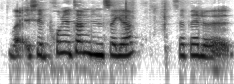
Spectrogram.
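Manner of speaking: usual speaking voice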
